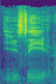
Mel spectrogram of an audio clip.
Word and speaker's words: EZ: จริงๆเขาอยากให้ออกเสียงว่า Easy นะ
